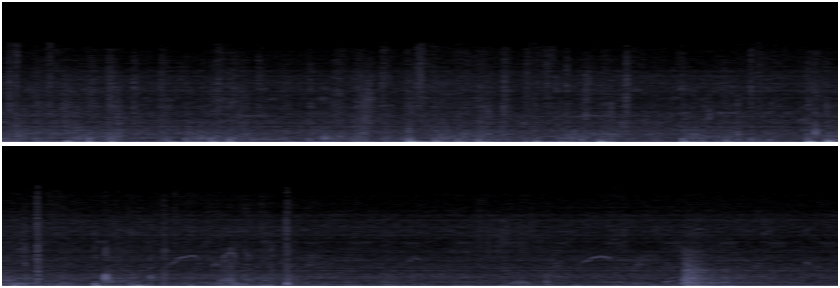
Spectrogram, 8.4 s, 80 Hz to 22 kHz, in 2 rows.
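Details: Hooves of Jerry, a keg-shod, natural-moving 3-gait Tennessee Walking Horse, six years old, shown and trail ridden. Sharp, uneven clops fall in quick succession and thin out toward the end, with voices heard faintly.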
